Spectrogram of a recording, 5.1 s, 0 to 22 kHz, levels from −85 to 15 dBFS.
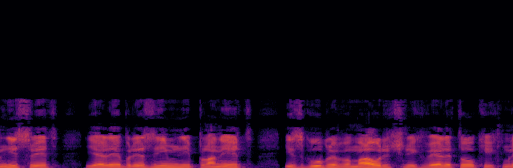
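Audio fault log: Throughout, MP3 compression: the speech has nothing above 9.1 kHz, and the codec damage is plainly audible. The likely cause is an MP3 encode starved of bits, which fits a bitrate near 48 kbps. Short of bits, the encoder discards all treble above a fixed cut-off and zeroes weak frequency lines that then flicker on and off between frames, leaving the top end dull and the remaining detail unstable.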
